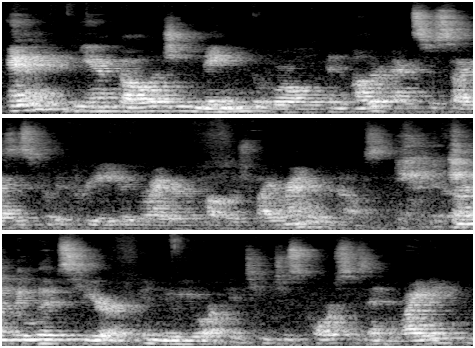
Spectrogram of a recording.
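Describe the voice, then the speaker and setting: A man's voice: medium pitch, a little hiss or hum. A man who directs programs, giving a chatty, joking introduction at a library event. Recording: very echoey room, from far off.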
